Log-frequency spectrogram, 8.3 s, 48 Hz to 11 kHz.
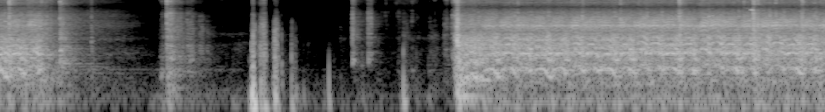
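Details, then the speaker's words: Tractor 7610 diesel, fuel on, jump pack plus charger on a fully charged battery: a few clicks and knocks, then steady cranking near 2.5 turns per second without firing; owner unsure if no compression, fuel seen at the lift pump. "okay I don't know what's going on I don't know if we have no compression or I mean it looks like it's getting shed to it"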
